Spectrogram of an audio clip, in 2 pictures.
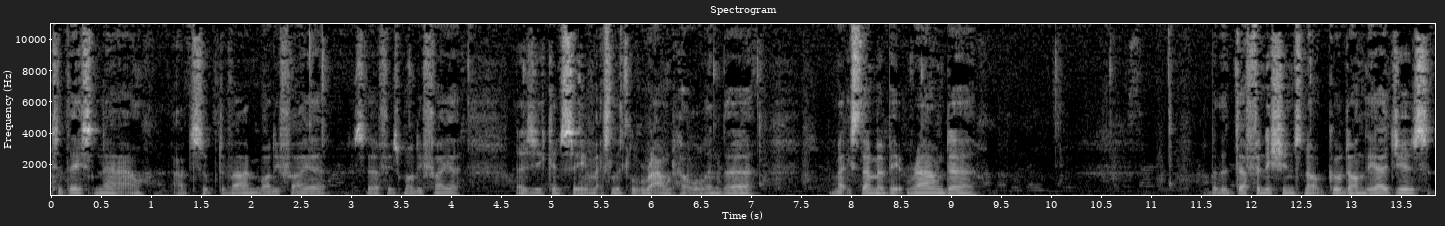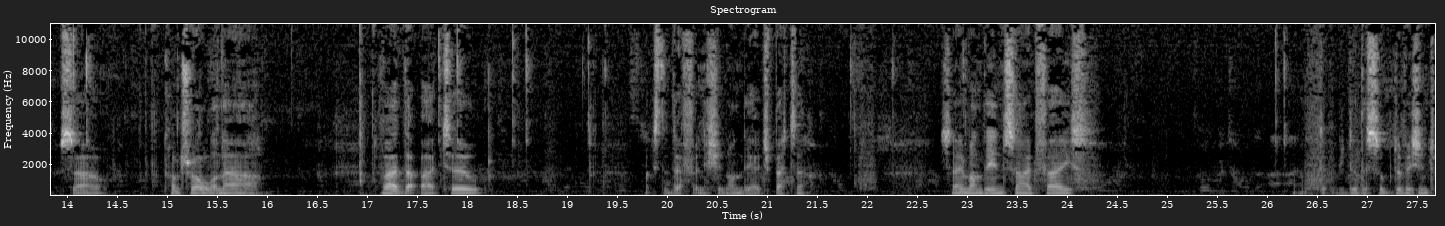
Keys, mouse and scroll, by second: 2.5 click, 4.0 middle click, 4.2 scroll down 4, 5.1 middle click, 6.9 middle click, 9.3 middle click, 9.8 middle click, 10.2 scroll, 10.9 scroll down 2, 11.2 middle click, 12.0 scroll up 2, 12.7-14.0 scroll up 4, 14.0 click, 15.1 ctrl+r, 16.7 2, 17.7 click, 18.4 click, 18.9 middle click, 19.1 middle click, 20.0 middle click, 20.7 scroll up 4, 21.6 middle click, 22.8 middle click, 23.1-23.6 scroll, 23.3 middle click, 26.0 middle click, 26.0 click, 26.7 middle click.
